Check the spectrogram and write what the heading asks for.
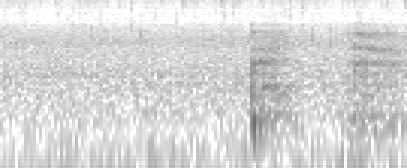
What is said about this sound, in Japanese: アンさんにはこの雨の音どう聞こえます？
